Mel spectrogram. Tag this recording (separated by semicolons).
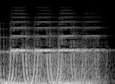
multisample; one-shot; synth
